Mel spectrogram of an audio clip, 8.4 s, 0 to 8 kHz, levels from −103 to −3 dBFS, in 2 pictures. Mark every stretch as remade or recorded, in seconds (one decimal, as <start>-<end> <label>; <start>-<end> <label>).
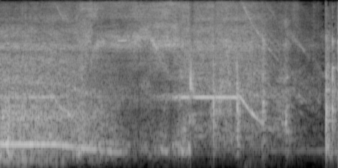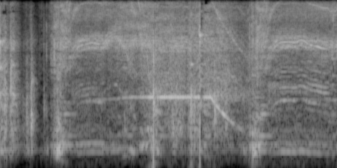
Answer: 0.0-0.8 recorded; 0.8-3.0 remade; 3.0-3.5 recorded; 3.5-5.0 remade; 5.0-8.4 recorded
